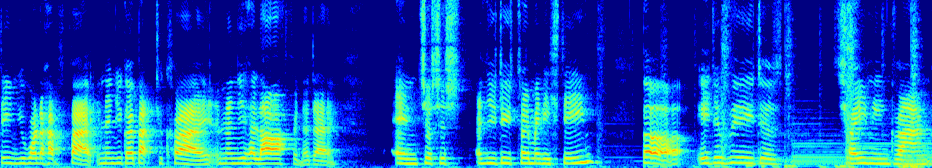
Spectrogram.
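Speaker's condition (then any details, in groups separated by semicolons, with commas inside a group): Deafness; not the music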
